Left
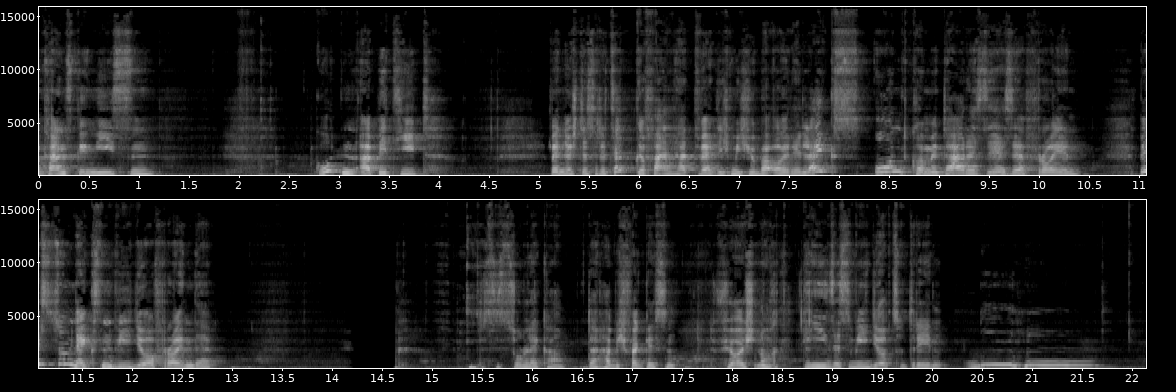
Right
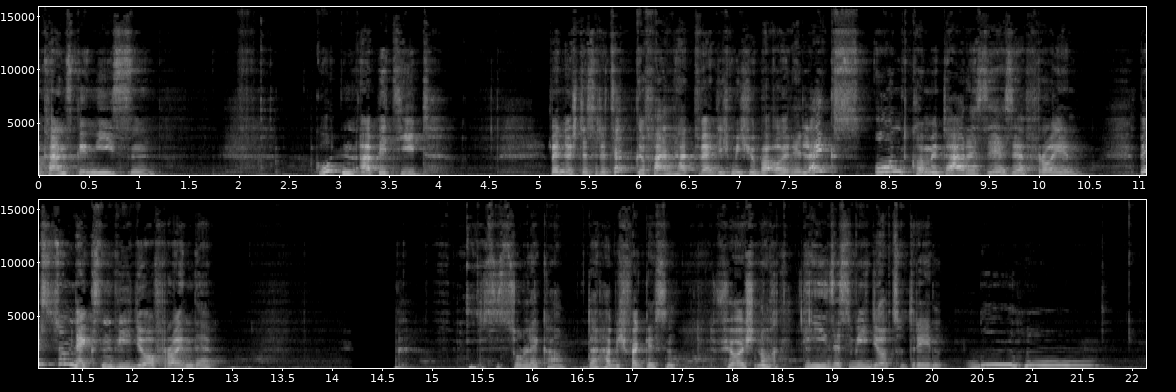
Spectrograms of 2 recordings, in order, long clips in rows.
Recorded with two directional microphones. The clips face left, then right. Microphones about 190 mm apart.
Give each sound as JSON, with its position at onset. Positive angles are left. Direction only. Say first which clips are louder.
{"t": 0.0, "sound": "a woman's voice", "louder": "left 4 dB", "side_deg": 40}
{"t": 2.8, "sound": "a woman's voice", "louder": "left 4 dB", "side_deg": 35}
{"t": 15.4, "sound": "speech", "louder": "left 3 dB", "side_deg": 35}
{"t": 20.1, "sound": "a sound", "louder": "left 3 dB", "side_deg": 20}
